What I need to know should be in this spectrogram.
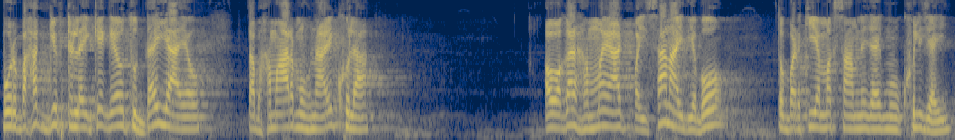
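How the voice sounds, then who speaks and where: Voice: high-pitched, normal speed, long pauses, bright, forceful tone. A performer voicing a cheeky, scheming village boy in a comic cartoon, whining and insistent, with an Awadhi accent. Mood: cheeky, threatening. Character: cheeky scheming village lad, lovestruck, blackmailing his uncle.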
